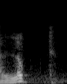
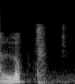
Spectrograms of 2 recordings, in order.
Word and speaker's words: looked: Cái chữ này đọc là looked. Này là look, đúng không? Yeah. Thì đọc nó ED là looked, âm thi thôi.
